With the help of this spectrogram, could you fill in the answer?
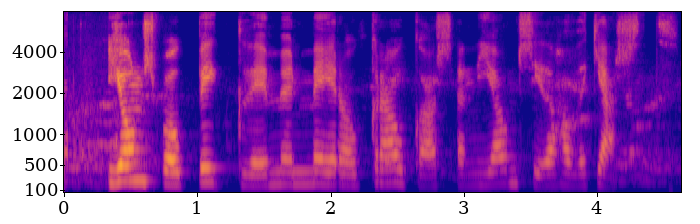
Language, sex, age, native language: Icelandic, female, 18-19, Icelandic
